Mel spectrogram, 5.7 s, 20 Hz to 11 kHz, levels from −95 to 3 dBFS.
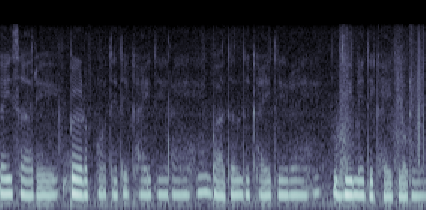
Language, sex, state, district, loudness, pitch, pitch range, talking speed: Kumaoni, female, Uttarakhand, Tehri Garhwal, -24 LUFS, 185 Hz, 180-190 Hz, 190 wpm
